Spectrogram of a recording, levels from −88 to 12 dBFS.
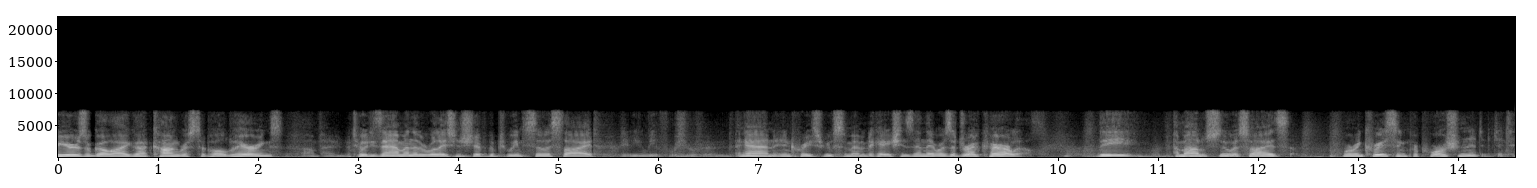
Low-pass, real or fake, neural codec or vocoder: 7.2 kHz; fake; codec, 16 kHz in and 24 kHz out, 0.4 kbps, LongCat-Audio-Codec, fine tuned four codebook decoder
